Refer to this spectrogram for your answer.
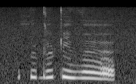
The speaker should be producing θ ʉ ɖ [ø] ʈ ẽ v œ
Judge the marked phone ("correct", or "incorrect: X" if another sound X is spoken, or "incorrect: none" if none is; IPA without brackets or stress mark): correct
